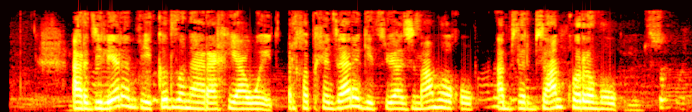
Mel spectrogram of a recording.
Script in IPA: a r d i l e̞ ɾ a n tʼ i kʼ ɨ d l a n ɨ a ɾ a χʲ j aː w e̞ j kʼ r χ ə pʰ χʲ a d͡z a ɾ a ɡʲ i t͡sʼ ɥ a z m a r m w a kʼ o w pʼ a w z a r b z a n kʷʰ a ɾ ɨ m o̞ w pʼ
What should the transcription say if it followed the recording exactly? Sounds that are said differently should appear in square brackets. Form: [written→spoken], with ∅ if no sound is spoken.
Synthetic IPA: a r d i l e̞ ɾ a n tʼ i kʼ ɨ d l a n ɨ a ɾ a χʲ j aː w e̞ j [kʼ→tʼ] r χ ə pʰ χʲ a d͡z a ɾ a ɡʲ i t͡sʼ ɥ a z m a [r→∅] m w a [kʼ→qʼ] o w pʼ a [w→b] z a r b z a n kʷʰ a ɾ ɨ m o̞ w pʼ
